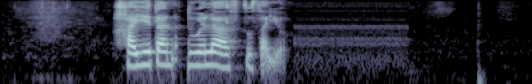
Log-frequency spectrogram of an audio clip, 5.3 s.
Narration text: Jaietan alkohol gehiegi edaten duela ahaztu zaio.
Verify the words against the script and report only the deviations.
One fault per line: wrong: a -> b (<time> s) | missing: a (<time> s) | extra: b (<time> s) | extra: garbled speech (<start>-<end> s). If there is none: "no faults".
missing: alkohol gehiegi edaten (1.8 s)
